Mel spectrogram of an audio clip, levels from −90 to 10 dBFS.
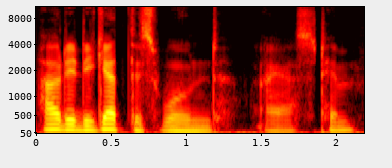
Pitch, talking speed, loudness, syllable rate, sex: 110 Hz, 245 wpm, -19 LUFS, 5.1 syllables/s, male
